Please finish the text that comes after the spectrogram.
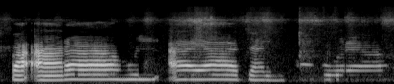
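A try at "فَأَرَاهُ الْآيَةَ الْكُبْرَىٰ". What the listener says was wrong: Usivute ya hiyo.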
